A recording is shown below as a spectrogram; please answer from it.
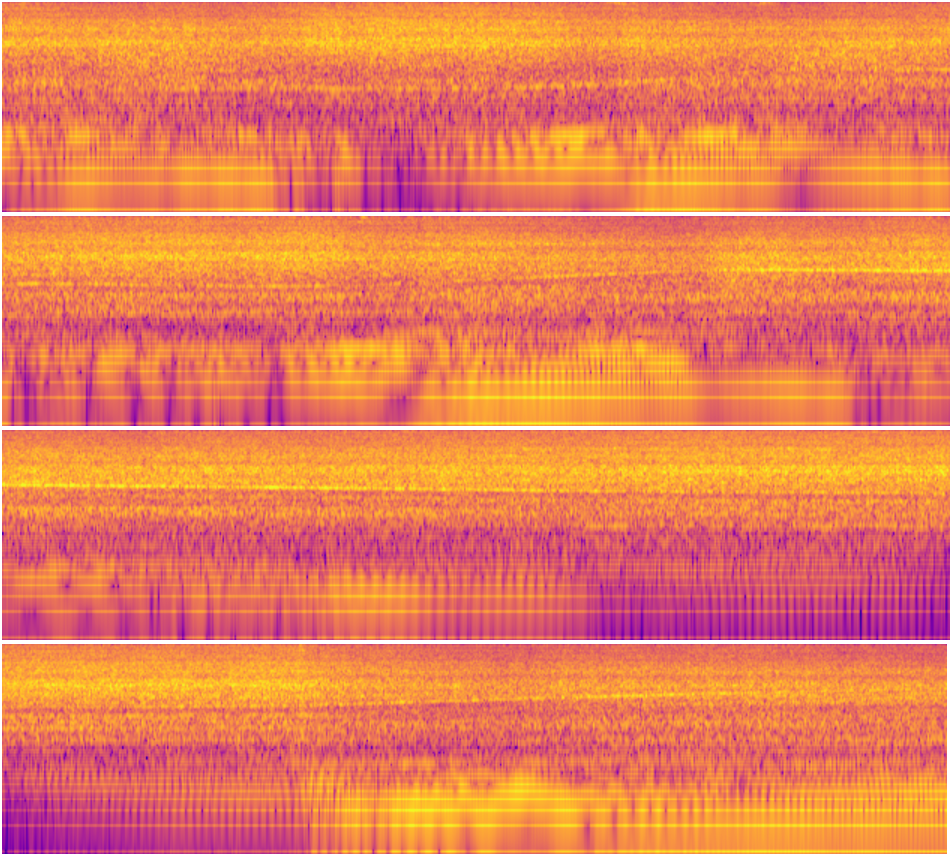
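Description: Ford Focus engine running hard on a chassis dyno, its note rising and dropping back several times as it goes up through the gears, with a high whine from the rollers and tyres climbing with speed, easing off in the middle and climbing again near the end. The car is modified with an intake, a balance shaft delete and an EGR delete tune.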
